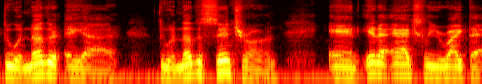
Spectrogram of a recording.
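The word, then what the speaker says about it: Syntron: No, Cron is spelled S Y N T R O N. Centron.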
